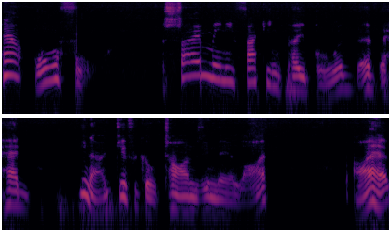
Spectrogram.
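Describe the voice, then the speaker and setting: In a dry, close sound with no echo, a man with an Australian accent speaks at a fairly slow pace with long, frequent pauses. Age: 50s. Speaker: live streamer. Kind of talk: casual live stream rant. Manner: animated.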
